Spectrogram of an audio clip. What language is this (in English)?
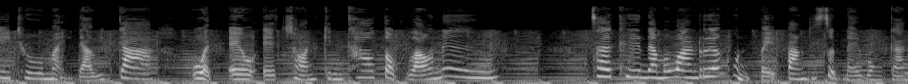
Thai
